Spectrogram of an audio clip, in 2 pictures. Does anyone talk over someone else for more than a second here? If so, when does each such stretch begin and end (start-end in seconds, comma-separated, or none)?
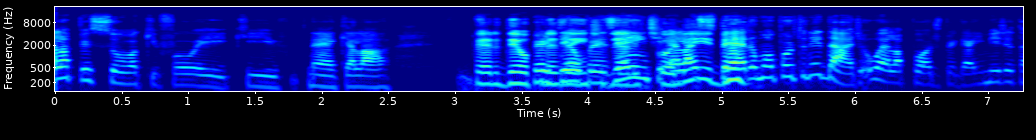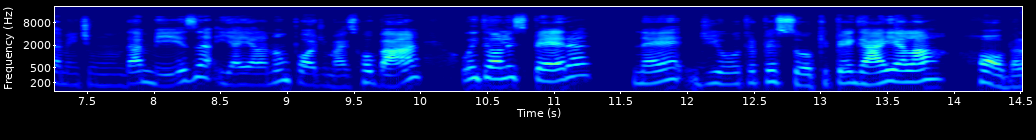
3.6-5.1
